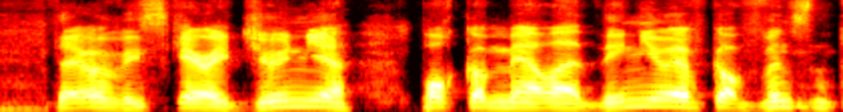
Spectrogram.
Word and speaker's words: Pokomela: It was a good run once again from, it was Junior Pokomela is the pronunciation there.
